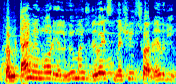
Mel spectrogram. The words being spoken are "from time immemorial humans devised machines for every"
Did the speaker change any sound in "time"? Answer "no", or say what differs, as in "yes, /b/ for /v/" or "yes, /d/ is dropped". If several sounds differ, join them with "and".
yes, /m/ is dropped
